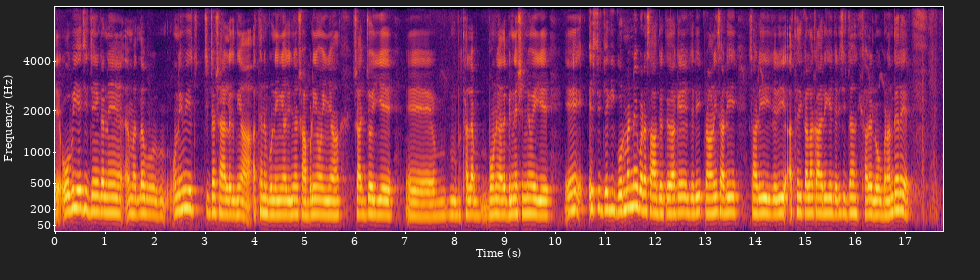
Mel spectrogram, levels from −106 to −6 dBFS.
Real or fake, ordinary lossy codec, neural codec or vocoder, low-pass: real; none; none; none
